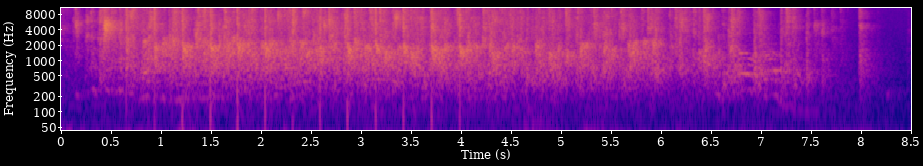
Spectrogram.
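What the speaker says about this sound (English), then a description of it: "can we have a round of applause for our new members?" Members of a Sunday worship congregation applaud new members, the sound of many hands clapping at an even, lively pace for several seconds before it thins out and ends in a few scattered claps.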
